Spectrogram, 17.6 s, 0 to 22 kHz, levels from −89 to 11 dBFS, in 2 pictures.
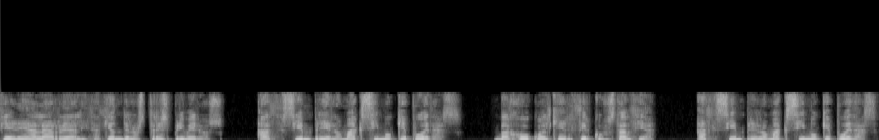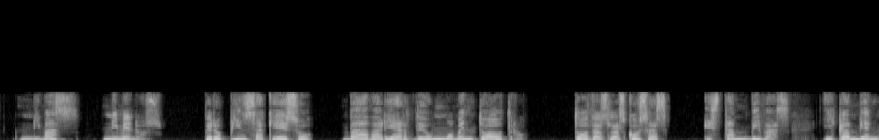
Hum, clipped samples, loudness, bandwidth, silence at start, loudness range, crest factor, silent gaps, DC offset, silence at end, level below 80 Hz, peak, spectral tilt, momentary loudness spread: none; under 0.1%; -19 LUFS; 7.6 kHz; 0 s; 2 LU; 18 dB; none; under 0.1%; 0 s; -50 dBFS; -2 dBFS; -5 dB/octave; 12 LU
